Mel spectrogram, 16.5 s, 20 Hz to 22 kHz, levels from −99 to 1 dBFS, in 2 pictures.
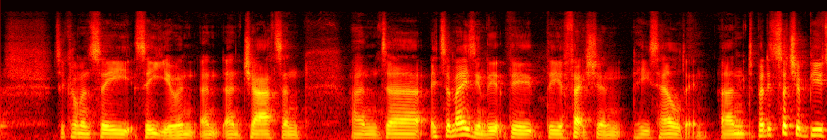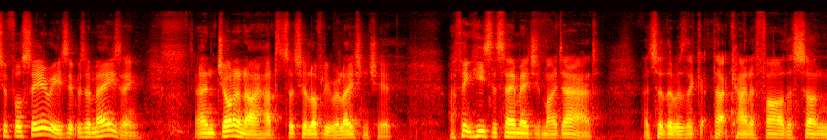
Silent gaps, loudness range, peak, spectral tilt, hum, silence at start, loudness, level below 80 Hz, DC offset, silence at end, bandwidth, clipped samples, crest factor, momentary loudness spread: none; 3 LU; -8 dBFS; -5 dB/octave; none; 0 s; -27 LUFS; -58 dBFS; under 0.1%; 0 s; 15.5 kHz; under 0.1%; 18 dB; 13 LU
